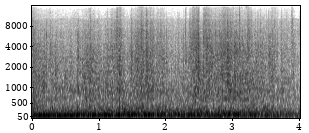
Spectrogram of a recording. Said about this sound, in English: Take a walk across Nyando area in Kenya's Kisumu County in Western Kenya, and this is a common scene. Rain and driving hail.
